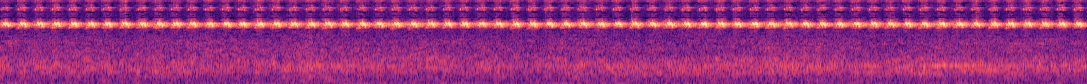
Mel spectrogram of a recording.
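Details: Crickets chirping at night in Walnut, California, a shrill high pulse repeating evenly about three times a second, a faint upper harmonic above it and a soft murmur of distant background noise beneath.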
